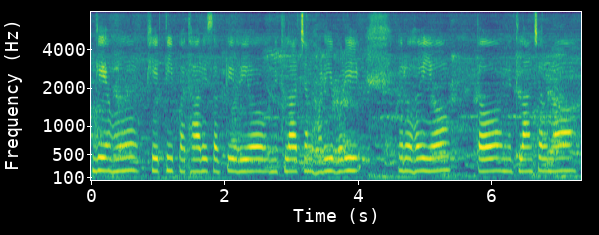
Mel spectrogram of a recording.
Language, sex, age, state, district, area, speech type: Maithili, female, 18-30, Bihar, Madhubani, rural, spontaneous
